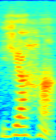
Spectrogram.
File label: "yahaa~", hindi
